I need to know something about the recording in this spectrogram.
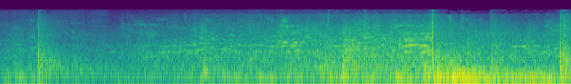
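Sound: firecrackers exploding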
